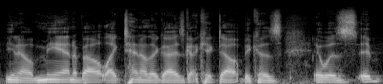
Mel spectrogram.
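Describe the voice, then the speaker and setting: A man's voice: fairly low pitch, level tone, fairly quick, darkish tone, clear, resonant tone. A young man, a podcast guest from California, telling his story candidly with many restarts and fillers.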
